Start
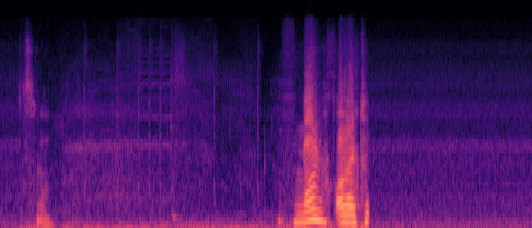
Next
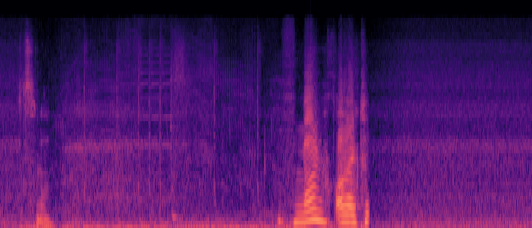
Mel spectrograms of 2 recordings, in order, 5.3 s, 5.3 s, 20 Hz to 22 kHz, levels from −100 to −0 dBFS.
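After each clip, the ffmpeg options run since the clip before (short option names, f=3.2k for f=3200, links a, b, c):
-af "acompressor=threshold=-50dB:ratio=1.5,volume=6dB"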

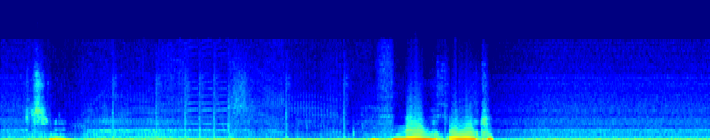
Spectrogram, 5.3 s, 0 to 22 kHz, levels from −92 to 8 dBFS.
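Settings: -filter_complex "[0:a]equalizer=f=140:t=o:w=2.4:g=10.5,acrossover=split=240[a][b];[b]asoftclip=type=tanh:threshold=-26.5dB[c];[a][c]amix=inputs=2:normalize=0"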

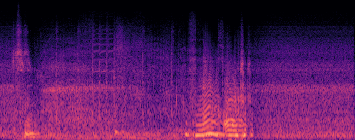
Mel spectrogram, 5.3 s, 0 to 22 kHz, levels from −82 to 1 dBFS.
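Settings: -filter_complex "[0:a]asplit=2[a][b];[b]highpass=f=720:p=1,volume=30dB,asoftclip=type=tanh:threshold=-12.5dB[c];[a][c]amix=inputs=2:normalize=0,lowpass=f=2.2k:p=1,volume=-6dB,asplit=2[d][e];[e]adelay=105,volume=-8dB,highshelf=f=4k:g=-2.36[f];[d][f]amix=inputs=2:normalize=0"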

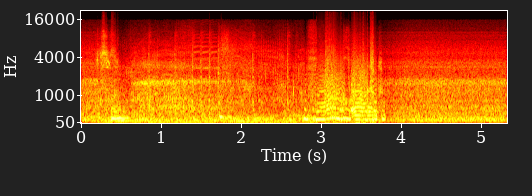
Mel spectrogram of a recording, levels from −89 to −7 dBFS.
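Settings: -af "aeval=exprs='0.106*(abs(mod(val(0)/0.106+3,4)-2)-1)':c=same,volume=6.5dB"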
